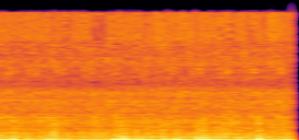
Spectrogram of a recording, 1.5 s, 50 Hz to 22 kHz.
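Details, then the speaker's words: 2012 Renault Sandero petrol engine idling with light, irregular knocks from a loose air filter box missing its screw; noise grows louder when the latch is released with engine running. "Ah então não sei se vocês vão ouvir mas o barulho tá aqui ó isso aqui tá solto Olha isso aqui ó ó ó tá sem parafuso aqui ó tem parafuso ele deixa eu fico nesse barulho"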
